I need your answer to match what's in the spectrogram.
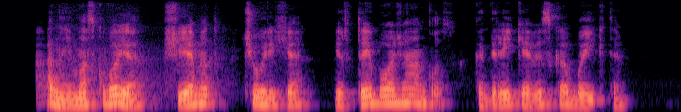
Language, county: Lithuanian, Šiauliai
